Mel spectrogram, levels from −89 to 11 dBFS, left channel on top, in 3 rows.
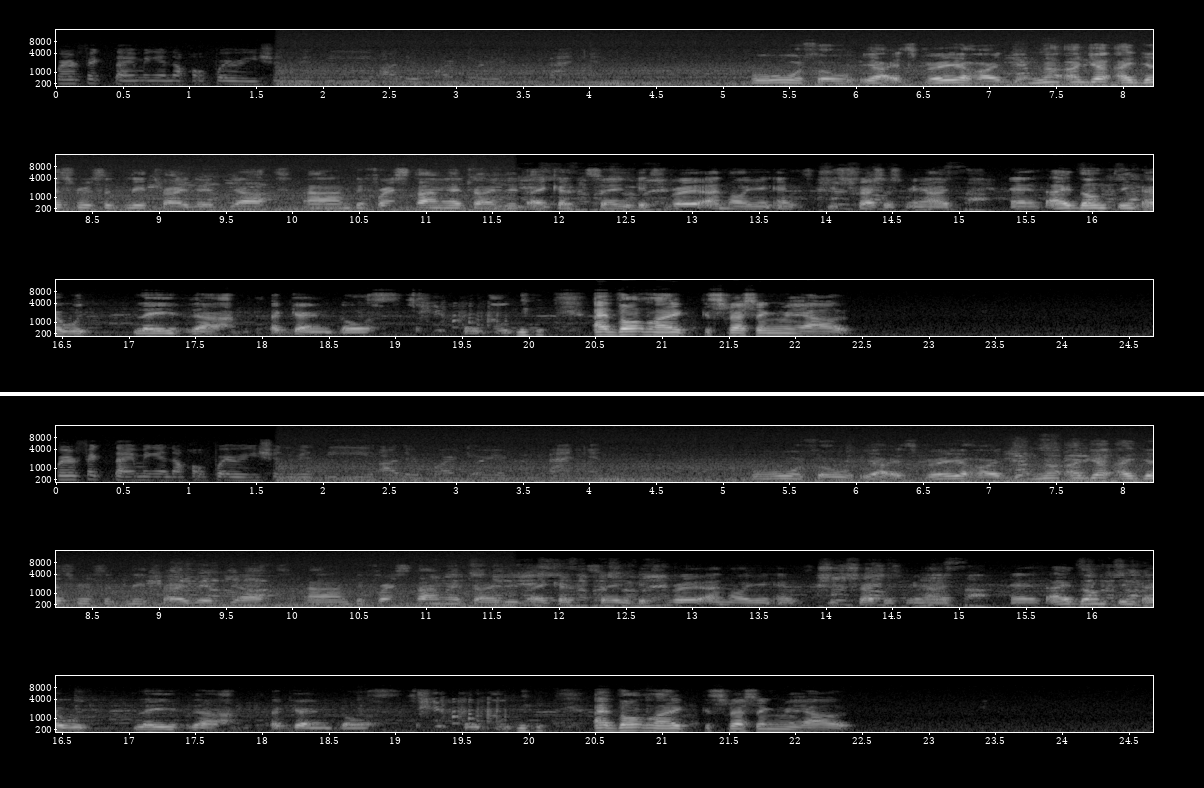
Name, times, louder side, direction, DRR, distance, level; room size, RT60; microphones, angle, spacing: voice 1, 0.0-4.2 19.2-19.8, right 3 dB, 75° right, 1.2 m, -50 dB
sound 1, 1.6-11.7, left 1 dB, 10° left, 0.3 m, -48 dB
voice 2, 5.2-14.9 15.4-16.7 17.0-17.8 18.1-19.2 19.5-22.4, left 5 dB, 65° left, 0.5 m, -33 dB
sound 2, 5.7-21.3, right 2 dB, 35° right, 1.0 m, -50 dB
2.4 x 2.1 x 2.7 m
head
